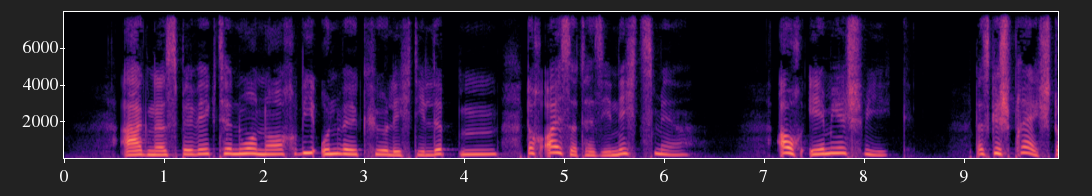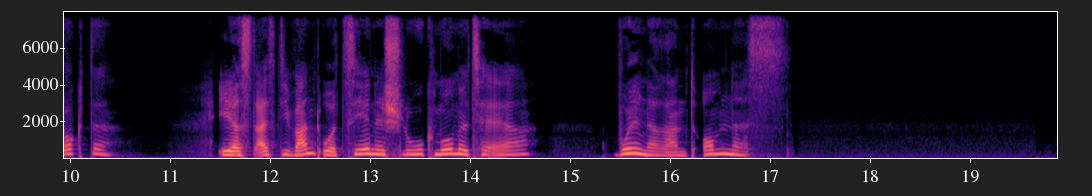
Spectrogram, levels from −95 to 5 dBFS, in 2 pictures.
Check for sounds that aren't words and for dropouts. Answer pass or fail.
pass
